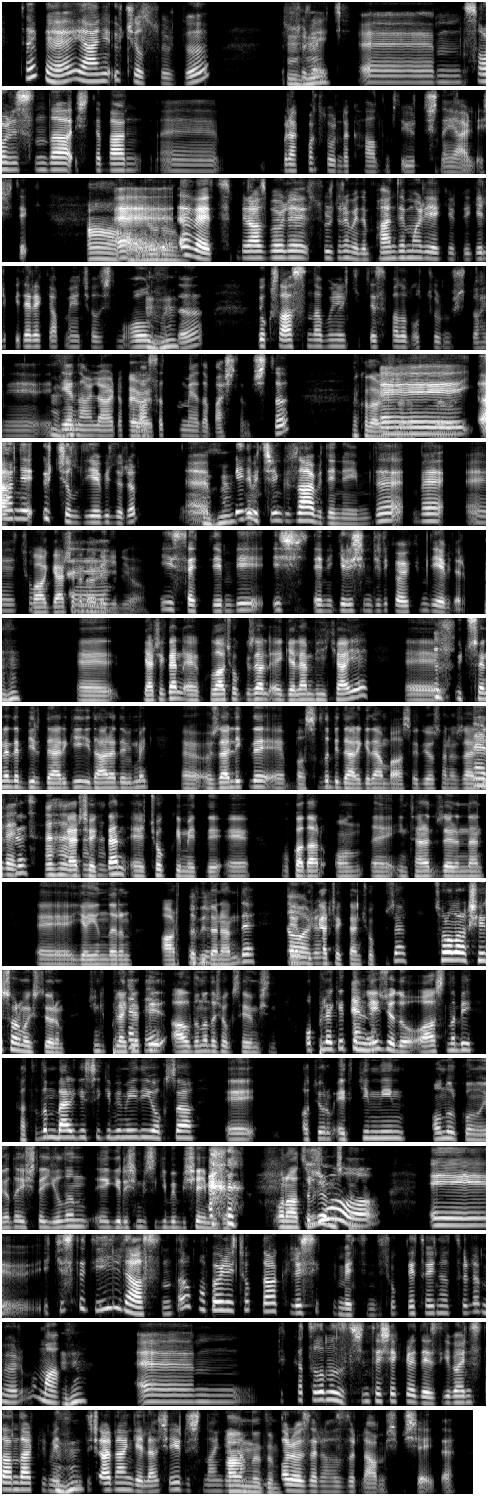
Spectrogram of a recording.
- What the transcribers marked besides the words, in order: chuckle; chuckle
- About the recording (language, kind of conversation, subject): Turkish, podcast, Ne zaman kendinle en çok gurur duydun?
